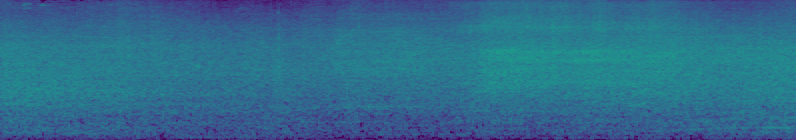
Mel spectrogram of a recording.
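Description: Steady hiss of road traffic, growing louder about five seconds in.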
